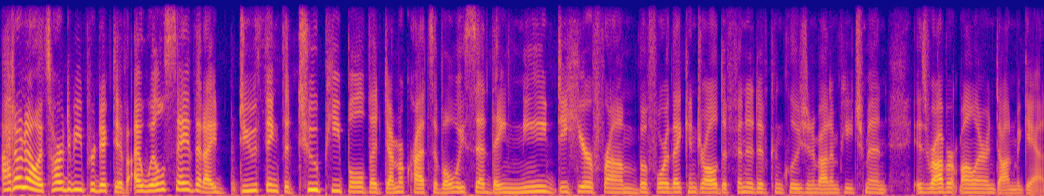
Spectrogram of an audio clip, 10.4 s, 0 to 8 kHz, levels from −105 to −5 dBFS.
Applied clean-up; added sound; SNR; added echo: none; none; none; none.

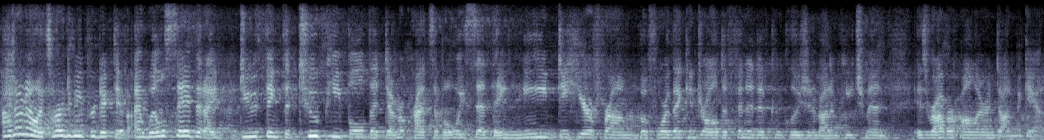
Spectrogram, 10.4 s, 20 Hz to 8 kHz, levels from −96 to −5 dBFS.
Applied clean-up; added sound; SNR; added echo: none; none; none; reverberation time 1.9 s.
